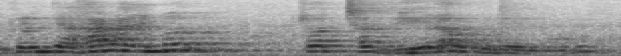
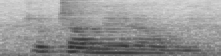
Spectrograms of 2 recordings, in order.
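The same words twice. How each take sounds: First: 하나님은 stressed with a rising lift; emphatic stress. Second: 쫓아내라고 repeated softly with a falling end; quiet echo. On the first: Preacher to the congregation, stressing 하나님은 with a rise. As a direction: push 하나님은 up, then land it. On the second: Preacher repeating God's command softly to the congregation. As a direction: drop the voice and let 쫓아내라고 fall away. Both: Shown as a demonstration.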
